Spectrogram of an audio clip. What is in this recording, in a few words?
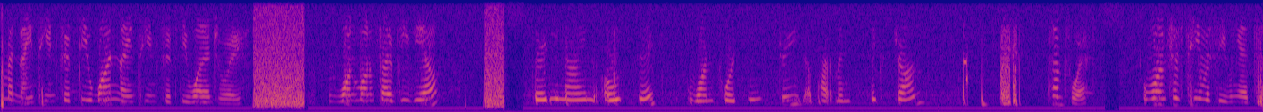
police radio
